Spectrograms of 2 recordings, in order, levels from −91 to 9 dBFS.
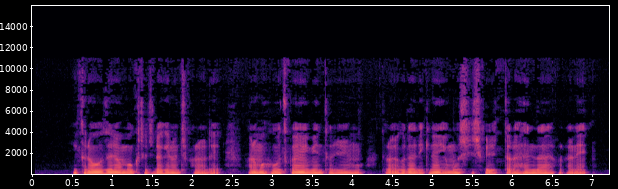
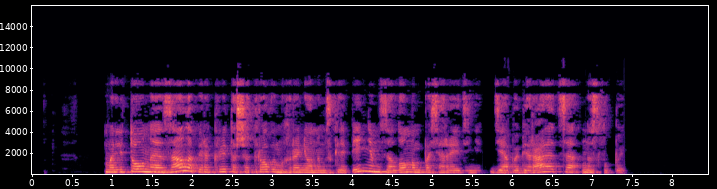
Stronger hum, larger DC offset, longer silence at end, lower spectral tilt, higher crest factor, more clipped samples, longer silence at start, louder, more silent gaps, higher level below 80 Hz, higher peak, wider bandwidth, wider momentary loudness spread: neither; neither; second, 0.3 s vs 1.05 s; first, -6.5 dB/octave vs -3.5 dB/octave; about the same, 16 dB vs 16 dB; neither; second, 0.5 s vs 0.9 s; second, -24 LUFS vs -16 LUFS; neither; first, -42 dBFS vs -56 dBFS; second, -6 dBFS vs 0 dBFS; first, 11.5 kHz vs 9.6 kHz; about the same, 8 LU vs 10 LU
